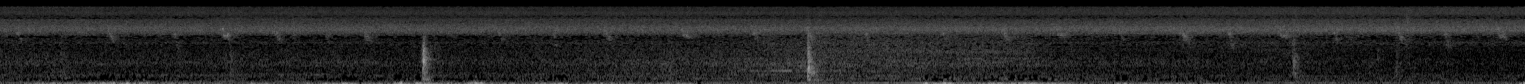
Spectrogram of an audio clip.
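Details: Cicadas during summer rain in Kyoto, Japan: a dense, unbroken high-pitched buzzing chorus holds steady throughout, with occasional sharp ticks and faint, regular soft pulses beneath it.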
